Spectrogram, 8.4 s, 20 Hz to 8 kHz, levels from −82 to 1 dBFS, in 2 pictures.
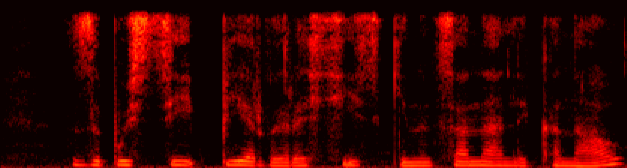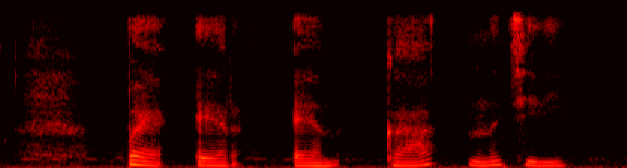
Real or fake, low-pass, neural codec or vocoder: real; 7.2 kHz; none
